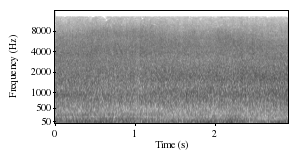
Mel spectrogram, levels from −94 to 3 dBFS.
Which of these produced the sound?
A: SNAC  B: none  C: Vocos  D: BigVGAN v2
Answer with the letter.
B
